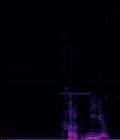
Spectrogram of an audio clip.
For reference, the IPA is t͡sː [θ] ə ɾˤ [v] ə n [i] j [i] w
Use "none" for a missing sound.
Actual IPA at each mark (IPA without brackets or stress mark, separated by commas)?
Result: χ, v, i, æ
